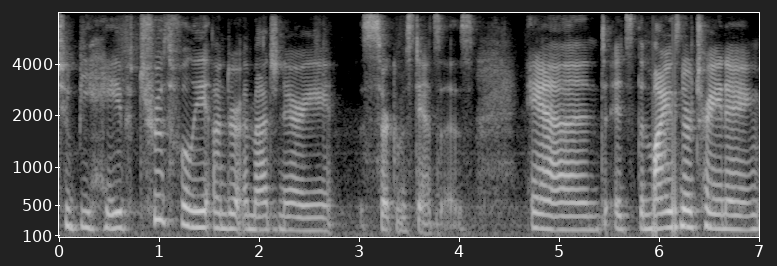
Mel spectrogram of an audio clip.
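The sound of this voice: A woman's medium-pitched voice with a slight Canadian accent. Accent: Canadian, mild.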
